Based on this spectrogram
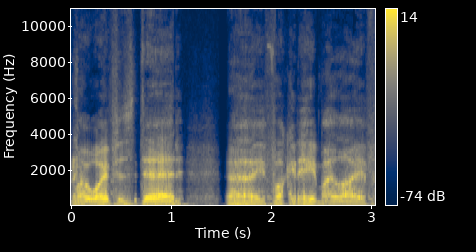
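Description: A man puts on a raspy character voice at a fairly slow pace. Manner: edgy, brooding.

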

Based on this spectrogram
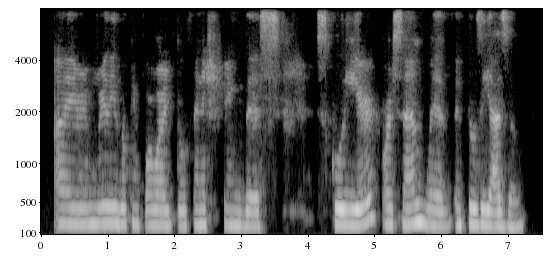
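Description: A woman speaks at a very slow pace in a Visayan Filipino accent. Her medium pitch stays monotone and flat. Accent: Filipino (Cebuano) English. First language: Cebuano. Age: 20s. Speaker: university student. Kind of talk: casual chat.

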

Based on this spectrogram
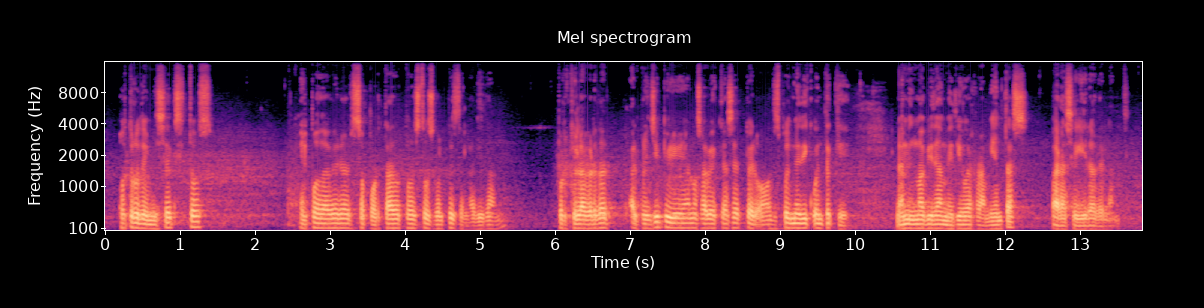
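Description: A man's very deep, low voice, dark and mellow, at a moderate pace with fairly even intonation and long, frequent pauses, on a very clean recording with a silent background. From Mexico City. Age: 50s. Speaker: prison inmate. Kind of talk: interview.

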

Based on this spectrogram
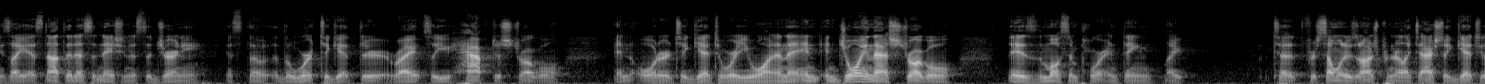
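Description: On a very clean recording with a silent background, a man with an American accent speaks at a fairly quick pace with a very deep, low pitch, a bright, sharp tone, vocal fry and fairly even intonation. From US West Coast, East Side San Jose. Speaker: dog trainer and business owner. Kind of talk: casual chat. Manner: rambling with many fillers.

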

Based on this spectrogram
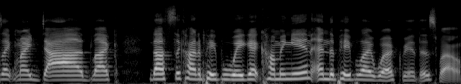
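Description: In an Australian accent, a woman speaks at a high pitch. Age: 20s. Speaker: podcast co-host. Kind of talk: casual chat.

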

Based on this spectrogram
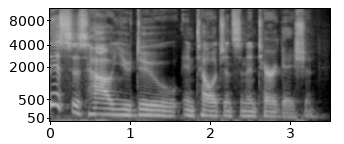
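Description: Here a man speaks at a fairly slow pace in a Californian accent. The recording is very clean, with a silent background. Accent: General American (Californian). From US West Coast (Los Angeles). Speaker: historian and war crimes investigator. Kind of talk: interview.

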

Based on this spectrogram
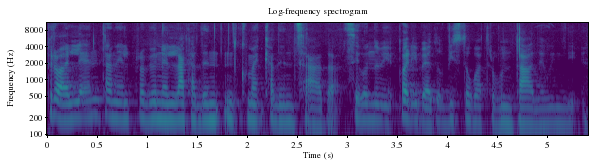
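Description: A normal speaking voice at a fairly quick pace, with hardly any pauses. The intonation stays fairly even. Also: woman, fairly low pitch for a woman. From Rome, Italy. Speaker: podcast guest. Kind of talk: casual chat.

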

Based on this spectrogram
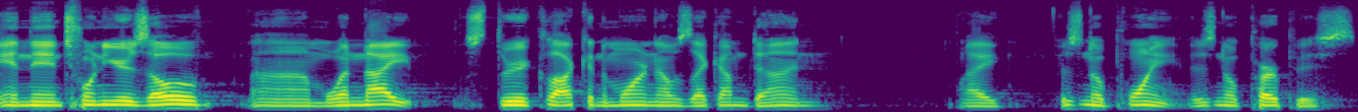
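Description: Speaking at a fairly quick pace with a Southern US accent, a man swings widely in loudness, captured in a dry, close sound with no echo. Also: medium pitch for a man. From US South, North Carolina. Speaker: guest sharing faith testimony. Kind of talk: testimony. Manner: animated.

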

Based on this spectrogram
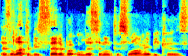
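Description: At a moderate pace over a quiet background, a man speaks at a medium pitch in a somewhat breathy, dark, mellow tone with ordinary pitch variation. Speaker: meditation practitioner. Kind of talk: casual chat; spiritual talk.

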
